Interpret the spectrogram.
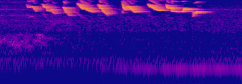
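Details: Oriental white-eye in the fast 'nembak' song style: a rapid run of high, sweet, descending slurred notes that grows louder, with a steady low hum behind it.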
